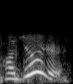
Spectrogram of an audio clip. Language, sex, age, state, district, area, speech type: Nepali, female, 18-30, West Bengal, Jalpaiguri, rural, conversation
